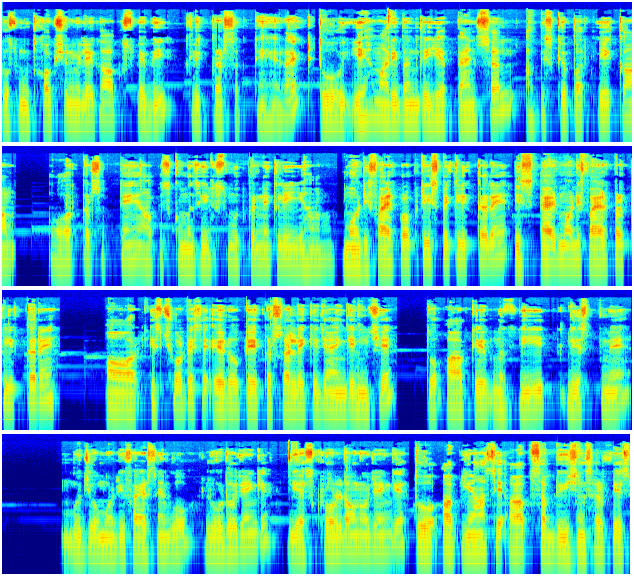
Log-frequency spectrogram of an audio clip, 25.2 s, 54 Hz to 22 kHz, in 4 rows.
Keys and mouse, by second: 4.0-5.3 middle drag, 5.9 drag, 10.5 click, 11.9-25.1 drag.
